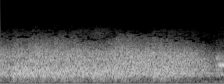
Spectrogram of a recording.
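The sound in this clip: Gunfire from a shootout on a dark street by a bank: a dense, continuous roar of shots with no separate bangs standing out, holding a steady loudness throughout.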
